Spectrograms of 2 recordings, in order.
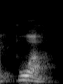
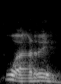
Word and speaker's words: poire: par, We say OI is wa. So we say poir, poir, poir, not poire, because the E at the end is silent. It does not have acute.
